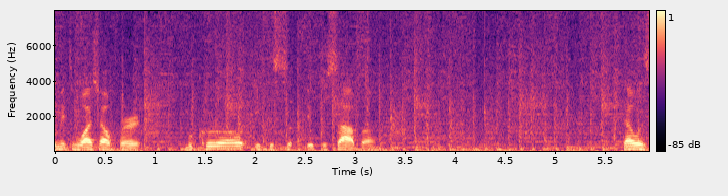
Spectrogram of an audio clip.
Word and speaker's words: Mukuro: It's called Muruko Ikusaba. I think that's what it was. By the way, let's continue on. Whoops. Mukuro Ikusaba. Oh yeah, it's Mukuro Ikusaba. Okay, I said it wrong.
